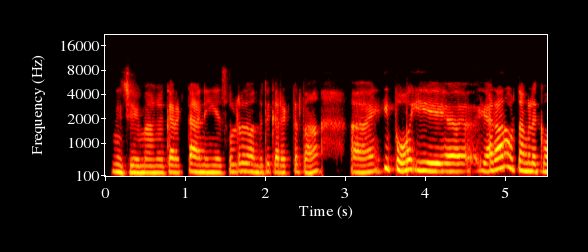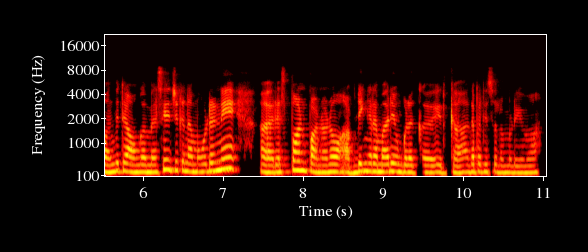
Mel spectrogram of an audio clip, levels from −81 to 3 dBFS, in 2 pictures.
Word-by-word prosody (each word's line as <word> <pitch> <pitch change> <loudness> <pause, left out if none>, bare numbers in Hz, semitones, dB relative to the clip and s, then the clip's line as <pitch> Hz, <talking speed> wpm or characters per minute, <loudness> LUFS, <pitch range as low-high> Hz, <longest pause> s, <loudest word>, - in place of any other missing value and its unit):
நிச்சயமாங்க. 185 -1 +1
கரெக்ட்டா 195 +2 0
நீங்க 195 0 +1
சொல்றது 220 +2 -2
வந்துட்டு 195 0 -3
கரெக்ட்டு 190 +1 -2
தான். 185 +4 0 0.5
அ - - +1 0.4
இப்போ 270 -3 +2 0.2
ய் - - +3 0.3
ய - - +3 0.5
யாராவது 290 +10 +4
ஒருத்தவங்களுக்கு 225 -6 +1
வந்துட்டு 220 +3 0
அவுங்க 200 0 0
மெசேஜ்க்கு 250 +2 -1
நம்ம 205 -1 -2
உடனே 250 +6 +3 0.4
அ - - +3
ரெஸ்பாண்ட் 235 +5 +1
பண்ணணும், 200 +1 +1
அப்படிங்கற 215 +3 +1
மாரி 210 +2 +1
உங்களுக்கு 195 -1 -3 0.2
இருக்கா? 180 +1 -3
அதை 205 - -1
பத்தி 205 0 -5
சொல்ல 185 -2 -4
முடியுமா? 185 0 -4
205 Hz, 155 wpm, -23 LUFS, 190-225 Hz, 0.5 s, யாராவது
